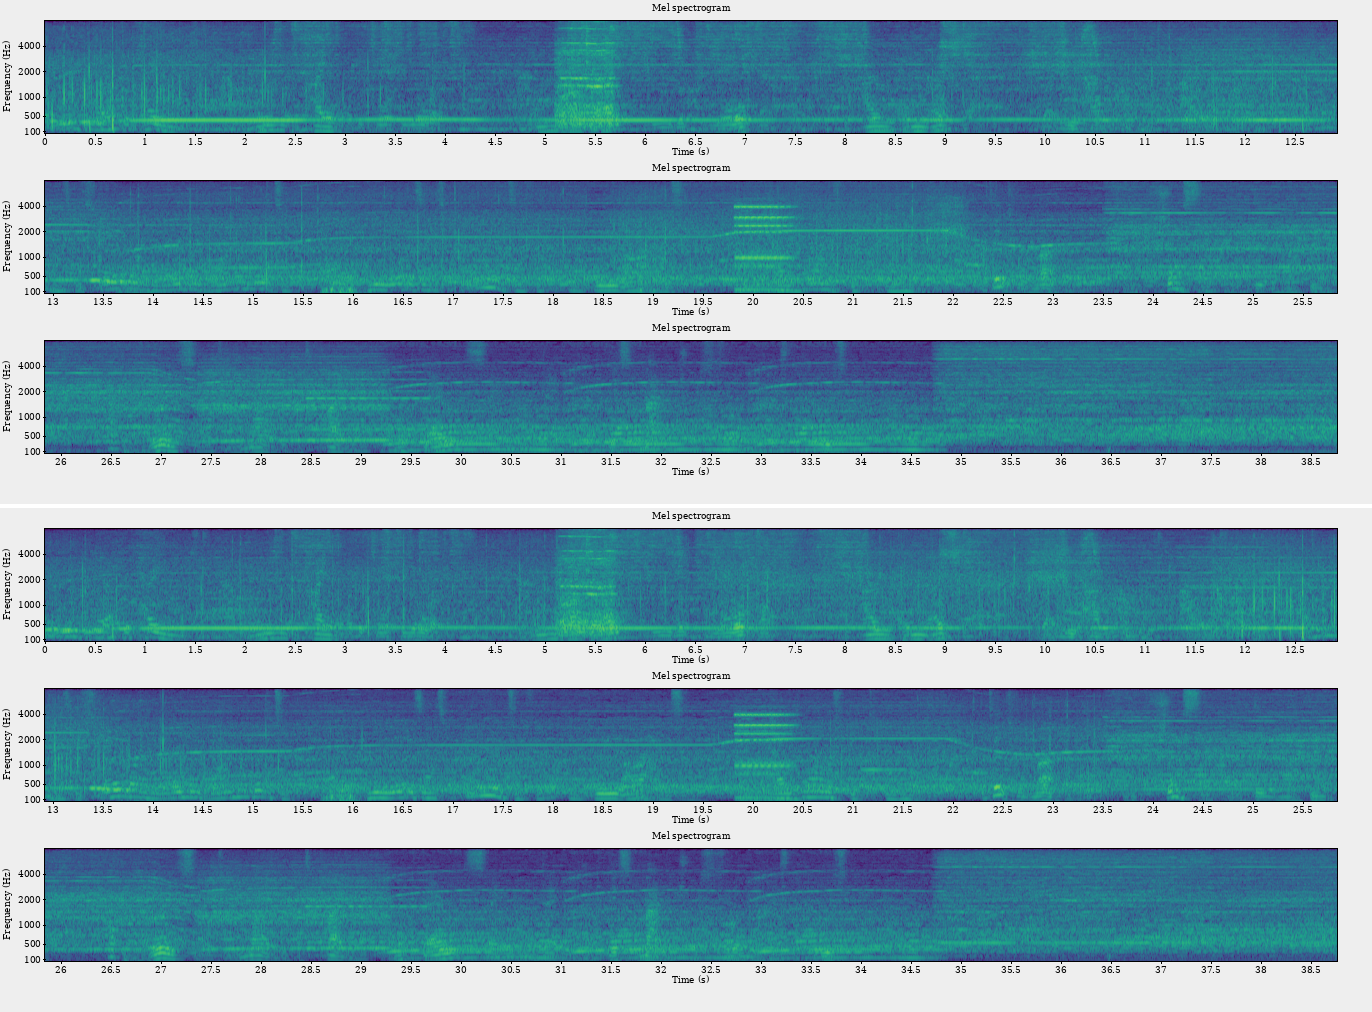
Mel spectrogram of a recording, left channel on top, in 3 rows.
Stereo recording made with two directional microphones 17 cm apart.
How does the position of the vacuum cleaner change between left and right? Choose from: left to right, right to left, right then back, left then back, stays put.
stays put.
